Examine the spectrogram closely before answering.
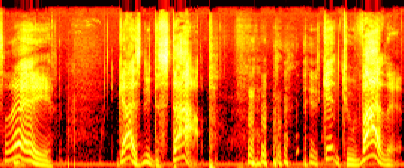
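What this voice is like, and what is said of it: Imitates another person's voice, badly. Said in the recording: “my really bad Christopher Walken impression”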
